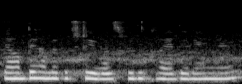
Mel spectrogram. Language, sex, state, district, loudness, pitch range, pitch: Hindi, female, Punjab, Pathankot, -13 LUFS, 255-275 Hz, 270 Hz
